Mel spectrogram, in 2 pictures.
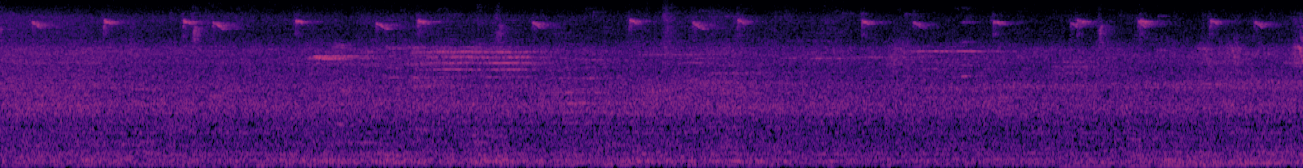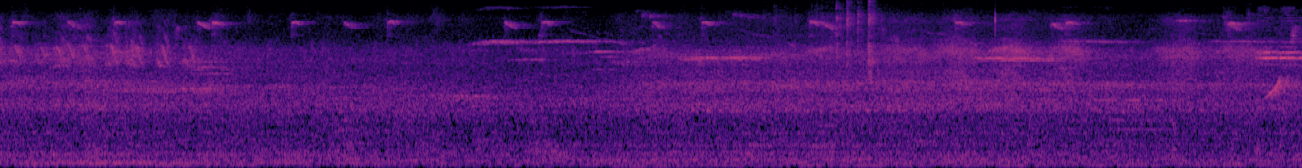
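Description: Birds calling in trees: a short high chirp repeats evenly about one and a half times a second, with scattered other bird calls over it, against a steady low rumble of background noise.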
